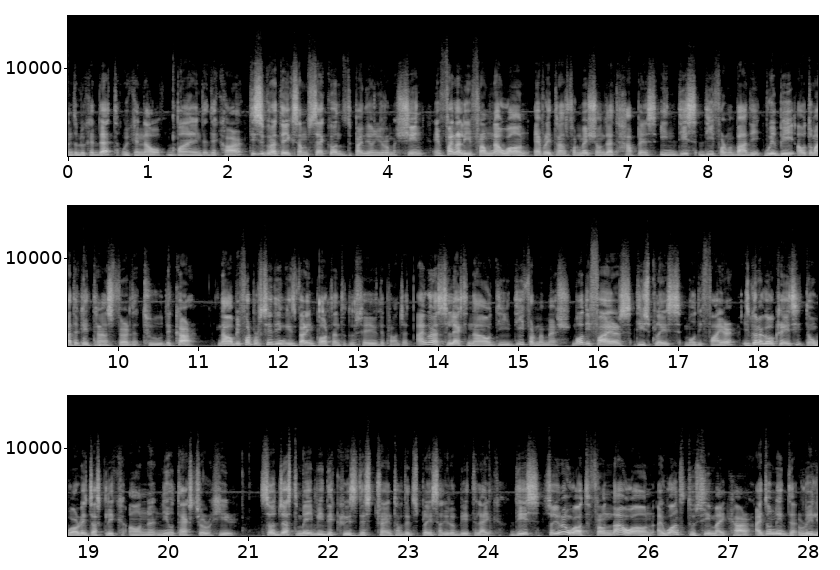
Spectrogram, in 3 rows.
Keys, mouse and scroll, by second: 1.3-4.5 drag, 5.9-6.6 scroll down 2, 6.6 scroll up 1, 6.9 click, 7.4 click, 8.0 Tab, 8.1 click, 8.4 c, 10.1 g, 14.7 click, 16.1 click, 16.7-17.8 drag, 21.1 click, 21.7-23.3 shift+drag, 23.5 click.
